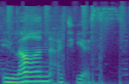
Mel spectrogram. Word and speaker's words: Elan Atias: front of me is the one and only elon atheist did i say it right yeah of course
